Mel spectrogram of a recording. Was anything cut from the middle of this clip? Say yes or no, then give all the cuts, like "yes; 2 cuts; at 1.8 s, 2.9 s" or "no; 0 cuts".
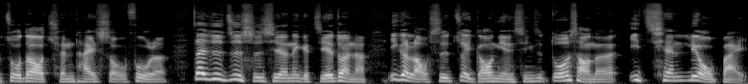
no; 0 cuts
